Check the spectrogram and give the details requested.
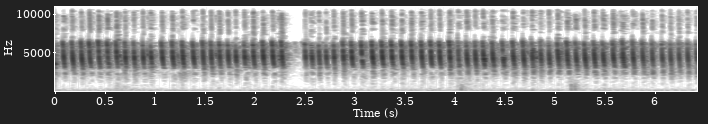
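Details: Common iora in a tight 'bren' song, recorded as a masteran tutor track: a long, rapid trill of sharp high chirps at a steady fast pace, broken by one brief pause near the middle before resuming.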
